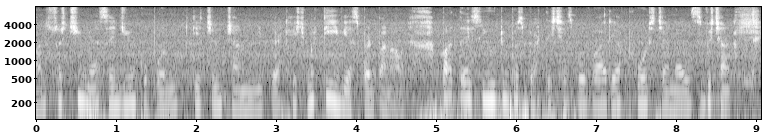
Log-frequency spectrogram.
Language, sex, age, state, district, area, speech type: Kashmiri, female, 18-30, Jammu and Kashmir, Ganderbal, rural, spontaneous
